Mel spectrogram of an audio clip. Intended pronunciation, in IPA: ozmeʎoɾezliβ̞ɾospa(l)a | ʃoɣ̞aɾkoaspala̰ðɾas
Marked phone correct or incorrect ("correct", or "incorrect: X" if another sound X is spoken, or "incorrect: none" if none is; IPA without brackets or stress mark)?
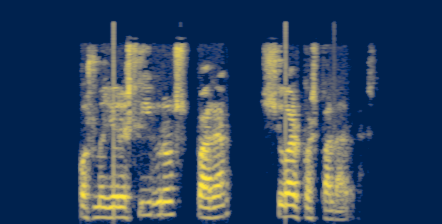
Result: incorrect: ɾ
